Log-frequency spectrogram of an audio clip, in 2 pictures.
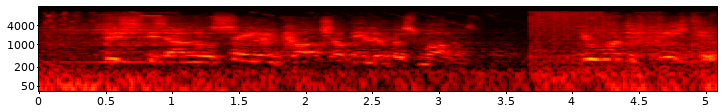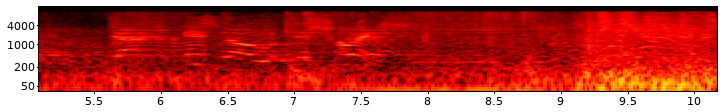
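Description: A man speaks calmly and firmly over a radio.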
